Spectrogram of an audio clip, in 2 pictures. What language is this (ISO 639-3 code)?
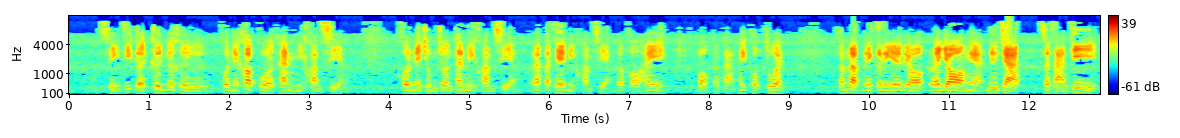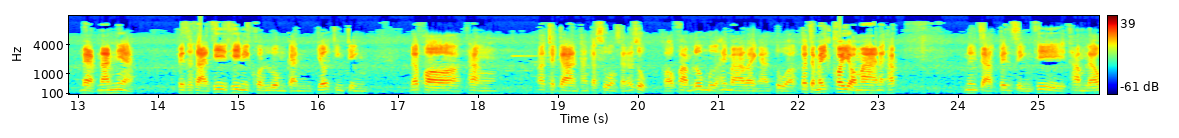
tha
